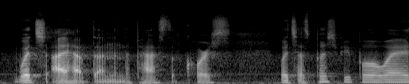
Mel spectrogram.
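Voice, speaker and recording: A man speaks at a moderate pace. Noticeable background noise can be heard throughout. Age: 20s. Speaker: podcast host. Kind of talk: casual monologue.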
